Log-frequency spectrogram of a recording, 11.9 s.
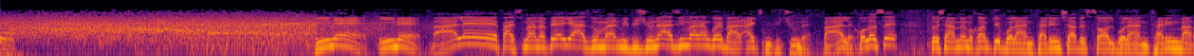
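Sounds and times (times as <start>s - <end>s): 
applause during a show announcement for Yalda night: 0.0s - 4.2s
speech: 3.2s - 11.9s.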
